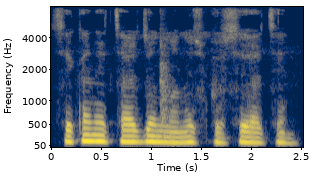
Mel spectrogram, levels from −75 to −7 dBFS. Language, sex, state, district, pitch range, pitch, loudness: Bengali, male, Assam, Hailakandi, 110-125 Hz, 115 Hz, -16 LUFS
